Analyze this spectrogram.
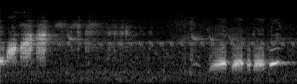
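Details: Tutor song of a sooty-headed bulbul with a clear voice, used to get a non-singing bird going: a high bubbly flourish, a pause, then a run of gurgling notes closing on a slurred whistle, over a throbbing buzz.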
